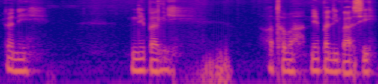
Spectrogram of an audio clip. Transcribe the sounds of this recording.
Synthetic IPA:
ʌni | nepali | ʌt̪ʰʌwanepalibasi

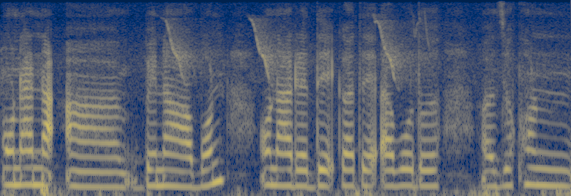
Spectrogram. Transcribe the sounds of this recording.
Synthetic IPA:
ɔnanaʔbɛnawabɔnɔnaɾɛd̪ɛʔkat̪ɛʔabɔd̪ɔ | d͡ʒɔkʰɔn

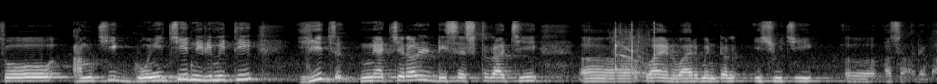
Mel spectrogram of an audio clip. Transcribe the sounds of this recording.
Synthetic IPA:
soamt͡ɕiːɡojĩt͡ɕiːniɾmit̪iː | ɦiːt͡snæt͡ɕuɾəlɖisesʈɾat͡ɕiː | ʋaenʋajɾmeɳʈəliɕut͡ɕiː | əsa̰ɾeʋa

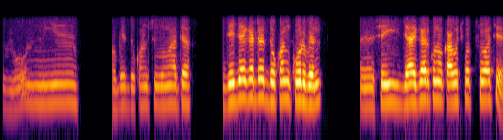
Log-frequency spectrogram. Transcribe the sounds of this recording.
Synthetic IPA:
lo̰lnie | bɔbed̪okanʃubʱomaat͡ɕʰa | d͡ʑed͡ʑaeɡaʈad̪okankoɾben | ʃejd͡ʑaeɡaeɾkonokaɡod͡ʑpɔt̪ːɾoat͡ɕʰe

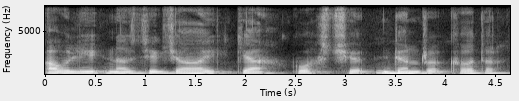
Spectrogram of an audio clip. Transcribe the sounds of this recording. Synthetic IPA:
ɐwlinɐzd̪iːkd͡ʒaːjkʲjaːkost͡ʃʰid̪ʲɐnɾəkʰəːt̪ɐɾ

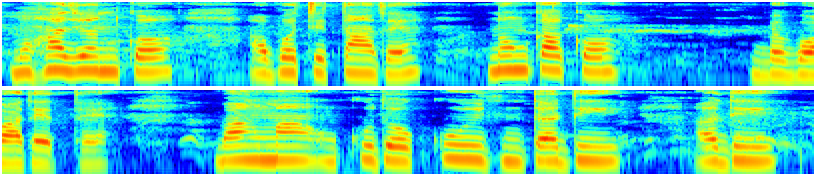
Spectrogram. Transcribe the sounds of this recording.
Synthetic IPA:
mɔɦad͡ʒɔnkɔabɔt͡ʃɛt̪ãɾɛ | nɔŋkakɔ | bɛbɔaɾɛt̪̚ˀt̪ʰɛ | baŋmakud̪ɔkujd̪ad̪i | ad̪i

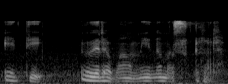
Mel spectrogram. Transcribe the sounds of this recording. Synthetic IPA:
it̪i | ʋiɾɐmaːminɐmɐska̰ːɾ

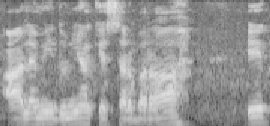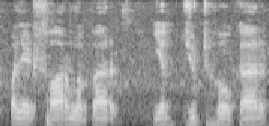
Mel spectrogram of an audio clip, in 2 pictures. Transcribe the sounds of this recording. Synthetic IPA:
aːləmid̪ʊnijakesɐɾbəɾaːɦ | eːk̚pəleːʈfʰɔːɾmpɐɾ | jɐk̚d͡ʒʊʈɦoːkəɾ

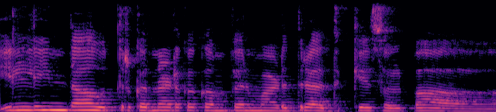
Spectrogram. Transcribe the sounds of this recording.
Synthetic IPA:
ilːind̪ɐut̪ːɐɾɐkɐɾnaːʈɐkɐkɐmpʰɐɾmːaːɽid̪ɾe̞ɐd̪ɐkːesʋɐlpɐ

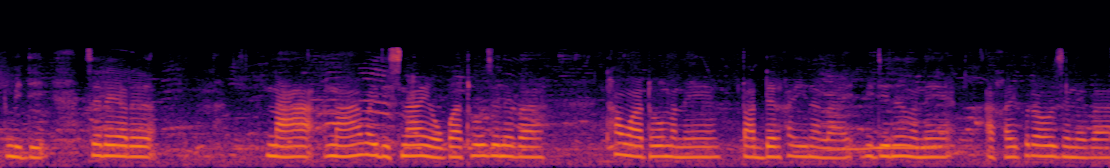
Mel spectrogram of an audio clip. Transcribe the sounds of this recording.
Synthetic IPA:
bidi | zeɾajaɾɯ | nanabajdisnajɔwbatʰɔzeneba | tʰawatʰɔmane | b̥adeɾkʰajnalajbidinɯmaneakʰajpʰɯɾawzeneba

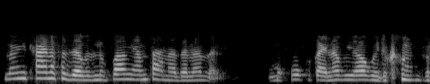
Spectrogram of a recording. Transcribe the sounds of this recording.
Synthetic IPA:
naŋitʰajnɐpʰɐzabɐdunupamjamtanɐdɐnɐ | mɐkʰokʰːakajnabujawɡajdukʰaŋd

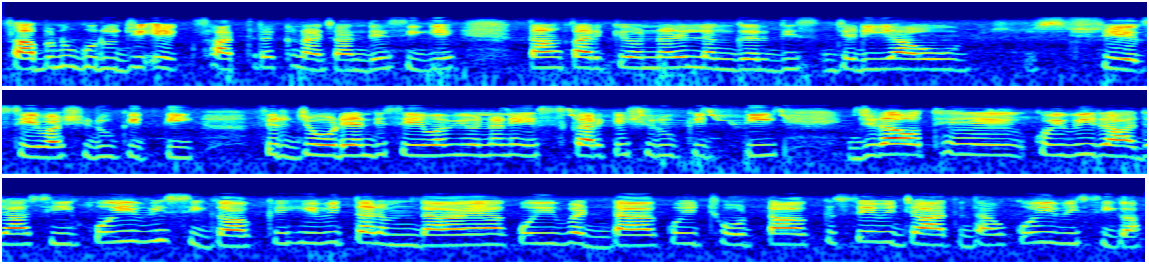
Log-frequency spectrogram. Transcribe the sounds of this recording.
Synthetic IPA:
səbnũːɡʊɾuːd͡ʒiːʔeːksaːt̪ʰɾəkʰnaːt͡ʃãːnd̪eːsiːɡeːt̪ãːkəɾkeːʊnãːleːləŋɡəɾd̪iːd͡ʒeːɽiːaːoː | eseːʋaːʃʊɾuːkiːt̪iː | pʰɪɾd͡ʒoːɽãːd̪iːseːʋaːʋiːʊnãːneːɪskəɾkeːʃʊɾuːkiːt̪iːd͡ʒeːɽaːʊt̪ʰːeːkoːiːʋiːɾaːd͡ʒaːsiːkoːiːʋiːsiːɡaːkɪɦeːʋiːt̪əɾəmd̪aːãːkoːiːʋəɖːaːkoːiːt͡ʃʰoːʈaːkɪseːʋiːd͡ʒaːt̪d̪aːkoːiːʋiːsiːɡaː

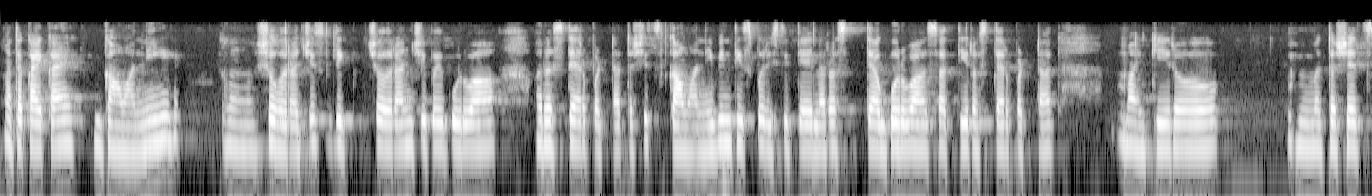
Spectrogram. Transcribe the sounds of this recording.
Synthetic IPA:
at̪akajkajɡãʋani | ɕəɦɾat͡ɕiːt͡slekɕəɦɾãɲt͡ɕibəjɡoɾʋaɾəst̪jaɾpəɽt̪at̪ːəɕiːt͡sɡãʋanibint̪iːt͡spəɾist̪ʰit̪iajlaɾəst̪jaɡoɾʋasat̪iːɾəst̪jaɾpəɽt̪at̪ | majkiːɾ | t̪əɕet͡s

